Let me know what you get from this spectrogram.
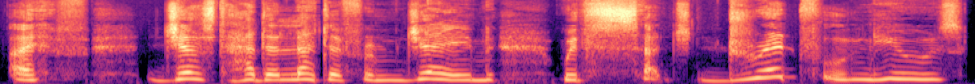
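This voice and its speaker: A man reading aloud, voicing a distraught young gentlewoman with an urgent, pleading, high and breaking voice. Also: sing-song, unhurried, dry recording, clean studio sound, exaggerated voice. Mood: anguished.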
